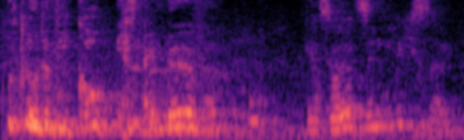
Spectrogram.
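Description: A woman's voice: sits high, moderate pace. An actress playing a naive, dreamy young daughter in a German radio play, with girlish chatter. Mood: dreamy, giggly. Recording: roomy, distant from mic, clear background noise.

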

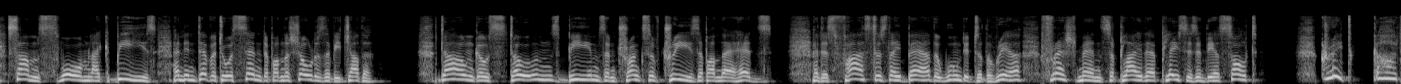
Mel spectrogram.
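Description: A man's voice: high voice, a little mellow, no echo, clean studio sound, pitched above the performer's own voice, lightly acted. A man voicing a fervent, courageous young maiden with breathless, exclamatory, archaic storybook speech. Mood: appalled.

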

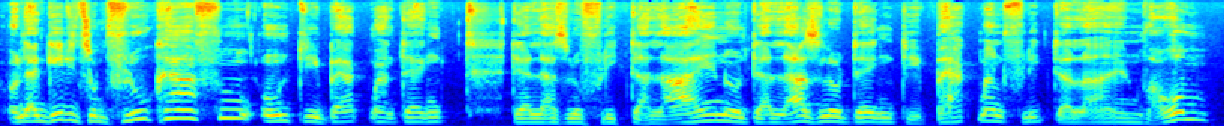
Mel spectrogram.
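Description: An actor playing a pompous, crude and impatient film producer in a radio comedy, pitching movie ideas in a bossy, rambling, self-enthused way. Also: male voice, expressive, measured pace, few pauses, dry recording. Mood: scheming, self-assured. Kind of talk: radio comedy monologue, improvised-sounding pitch.

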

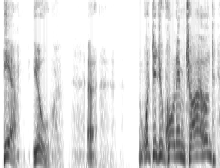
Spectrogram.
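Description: A man's voice: high voice, big pitch swings, slow, fairly bright tone, slightly rough, dry recording, studio quality, voice pushed up, heavily acted. A man voicing a proud, testy old doctor in an audiobook story, with sniffy, questioning interjections. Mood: commanding.

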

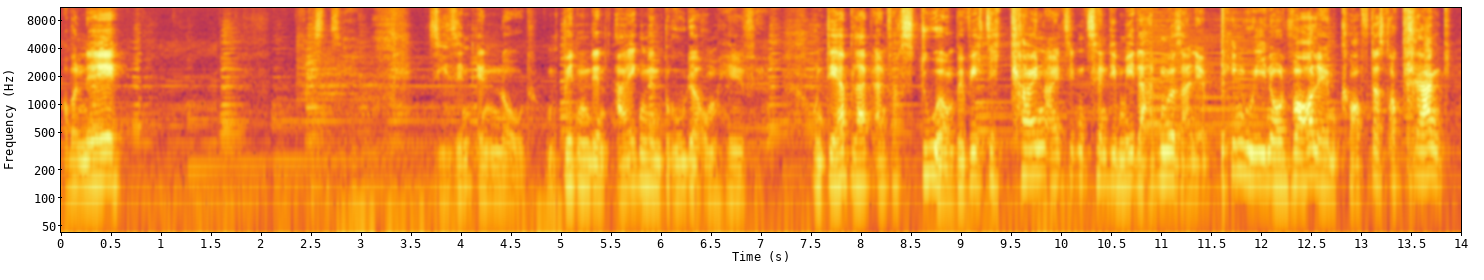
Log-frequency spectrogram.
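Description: Actor as bitter, self-justifying male suspect, medium pitch. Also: moderate pace, over music, natural voice. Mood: indignant. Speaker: actor in a radio drama. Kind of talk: German radio crime drama acting.

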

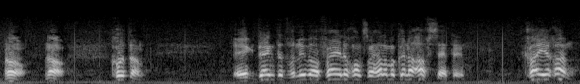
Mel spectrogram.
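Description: High-voiced, commanding space captain. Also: male voice, animated, moderate pace, husky. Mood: concerned. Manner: authoritative, clipped orders. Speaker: radio drama actor. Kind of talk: radio play acting. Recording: noisy old radio drama recording.

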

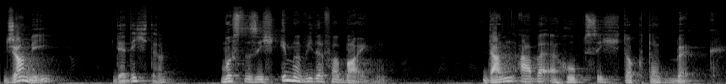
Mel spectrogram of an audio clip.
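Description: Ein Mann trägt als Erzähler eines Hörspiels einen literarischen Text vor. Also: male voice, fairly low pitch, animated, unhurried, slightly rough. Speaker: narrator. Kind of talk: scripted storybook narration for radio.

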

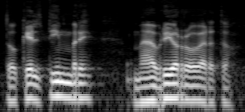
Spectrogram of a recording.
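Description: A man's voice: sits low, fairly even intonation, a little slow, smooth. An actor with an Argentine accent playing an anguished, obsessive, melodramatic man in a radio drama, stammering at times. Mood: rueful storytelling. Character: anguished, obsessive man deprived of his beloved mate. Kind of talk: radio drama acting with first-person narration.

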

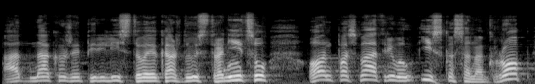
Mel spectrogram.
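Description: A man narrating a literary audio drama in a measured, suspenseful manner with deliberate pauses. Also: a little high. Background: music.

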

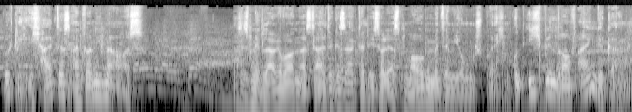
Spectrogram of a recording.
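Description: Deep-voiced, gruff, world-weary police lieutenant. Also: male voice, sing-song, brisk, a crowd in the background. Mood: frustrated, bitter. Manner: gruff, terse, colloquial. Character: brusque, world-weary male Havana police lieutenant, restless, sardonic. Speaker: actor in radio crime drama. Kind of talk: radio play acting. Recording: music behind the voice.

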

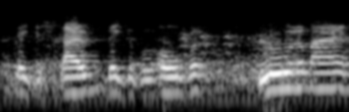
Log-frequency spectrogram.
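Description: Man playing a blustering middle-aged building boss, slightly deep-to-middling pitch, mocking, rambling, repetitive, radio comedy, muffled vintage sound. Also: slow, echoey room, close to an everyday voice. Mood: disdainful gossip. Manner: rambling, emphatic, repeats himself, mocking. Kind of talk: 1970s Dutch radio comedy sketch acting. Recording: dull, lo-fi old radio recording.

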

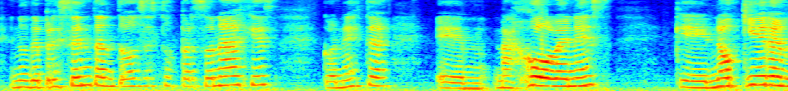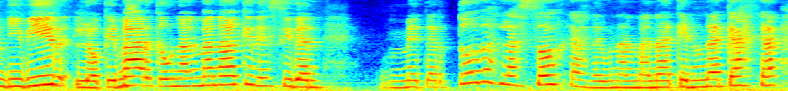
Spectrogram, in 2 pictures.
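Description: A woman's voice: unhurried, a bit bright. An Argentine woman explaining things casually as a panelist in a radio discussion. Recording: faint background rumble.

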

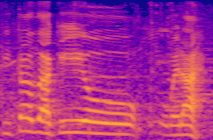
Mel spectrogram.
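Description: An actor playing a gruff, grumbling working man in a Spanish period radio drama. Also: very high-pitched, steady tone, moderate pace, fairly bright tone, a little hiss or hum.

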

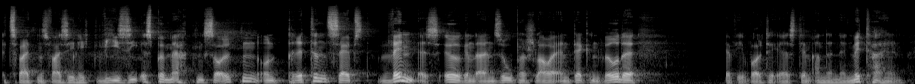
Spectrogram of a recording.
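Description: Deep, husky, deferential control engineer. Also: male voice, expressive, normal speed, a bit bright. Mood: deferential, defensive. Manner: dutiful, formal, matter-of-fact reporting. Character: deferential male control engineer serving a dystopian bureaucracy. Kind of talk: German radio play acting.

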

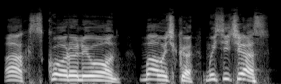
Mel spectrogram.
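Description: A man's voice: sits high, a little slow, a little mellow, dry recording, clean studio sound, pitched above the performer's own voice. A man playing an anxious, dutiful son in a stage drama, agitated and helpless.

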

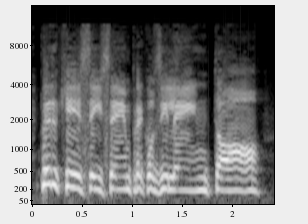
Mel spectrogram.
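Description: A man voicing a cruel, bossy stepmother in a storybook reading, with a sharp, scolding, impatient delivery. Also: high voice, slow, pitched above the performer's own voice.

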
